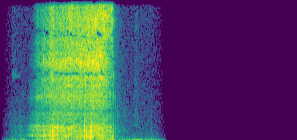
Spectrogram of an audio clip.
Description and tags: Sip - man
man sipping a drink aloud
canteen, CZ, Czech, drink, drinking, eating, food, man, Pansk, Panska, sip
